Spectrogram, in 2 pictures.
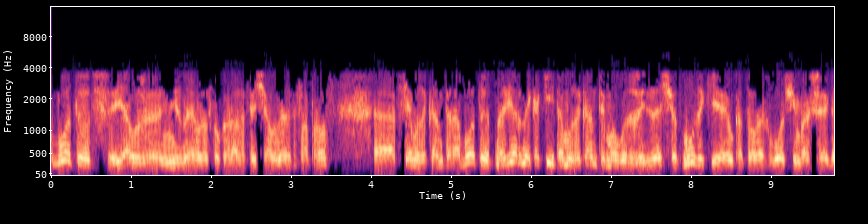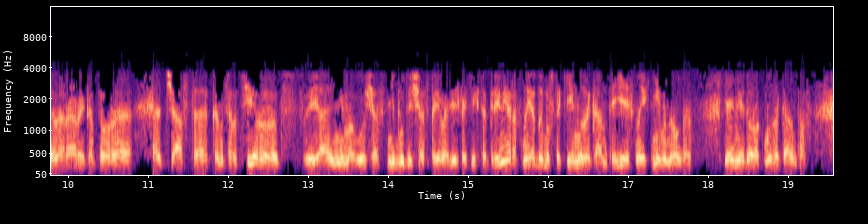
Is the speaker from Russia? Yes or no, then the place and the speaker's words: no; Belarus; но я белорус, я пишу для белорусов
